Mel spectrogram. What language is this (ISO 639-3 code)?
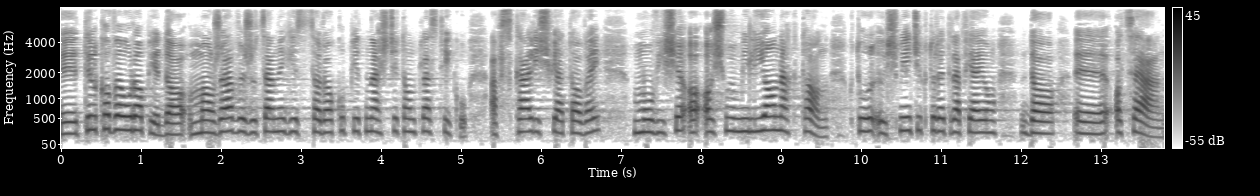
pol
